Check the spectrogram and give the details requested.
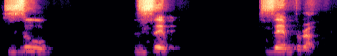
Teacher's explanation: put your tongue behind your top teeth and force air out through the small Gap with a voiced sound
